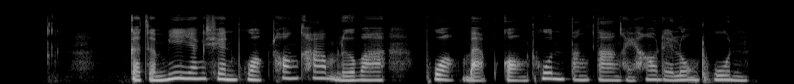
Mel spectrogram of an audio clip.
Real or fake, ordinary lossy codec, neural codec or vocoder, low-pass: real; none; none; 10.8 kHz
